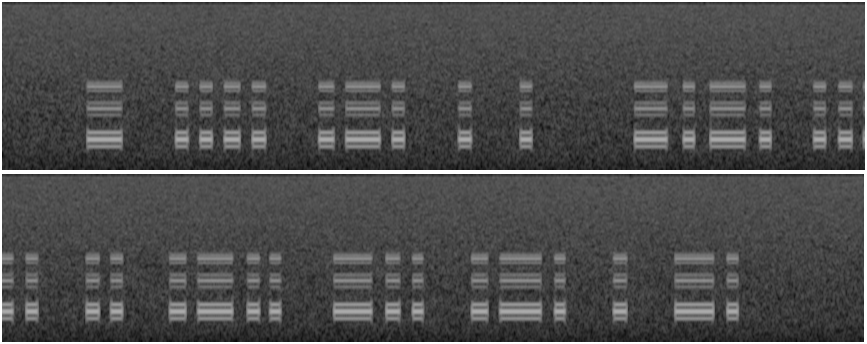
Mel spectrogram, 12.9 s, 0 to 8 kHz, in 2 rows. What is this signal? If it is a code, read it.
Morse code, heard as a keyed tone, hand-sent with a straight key, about 12 wpm, 560 Hz. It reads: THREE CHILDREN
